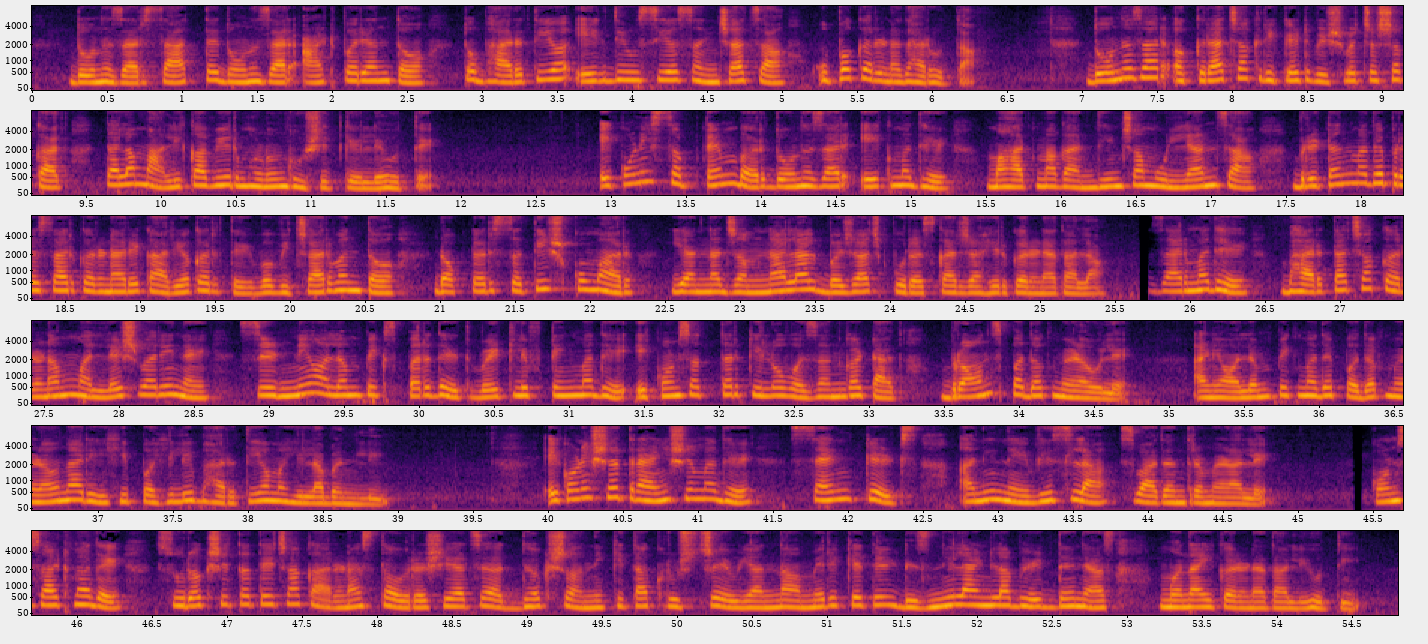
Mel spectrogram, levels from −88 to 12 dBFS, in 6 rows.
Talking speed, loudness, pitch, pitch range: 105 wpm, -14 LUFS, 225 Hz, 200-255 Hz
